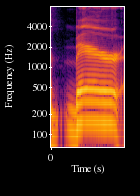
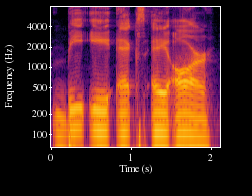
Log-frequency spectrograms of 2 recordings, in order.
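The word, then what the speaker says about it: Bexar: By the way, how old were you when you learned that Beex AR spells bear? I always said it. I always pronounced a Beexar like a dumb Uh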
